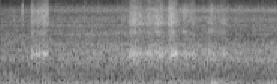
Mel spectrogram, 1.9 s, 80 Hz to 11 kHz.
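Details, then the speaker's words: EcoTemp L5 1.5 GPM portable propane tankless water heater, three years old, supplying an off-grid shower: steady, even low rush with no sputtering or popping; the burner is lit and running normally. "Alright, so you can hear that the water heater is already running."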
